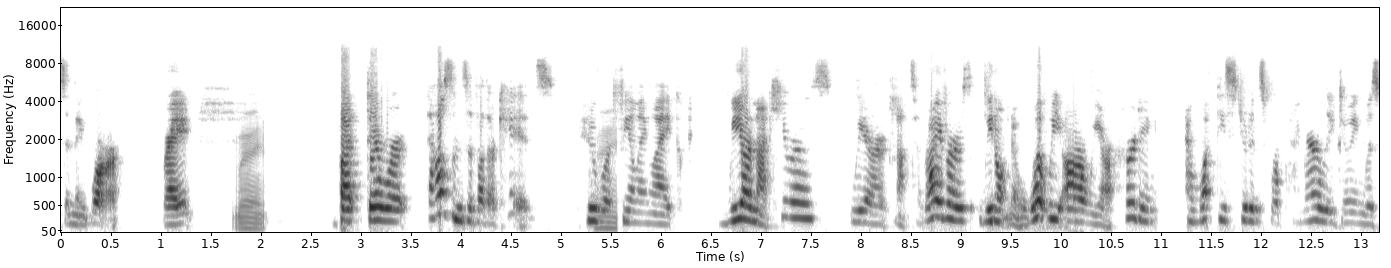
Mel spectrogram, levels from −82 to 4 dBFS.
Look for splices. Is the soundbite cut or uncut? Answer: uncut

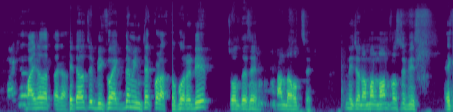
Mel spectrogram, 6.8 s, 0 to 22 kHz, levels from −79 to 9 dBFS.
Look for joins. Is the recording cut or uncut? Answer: cut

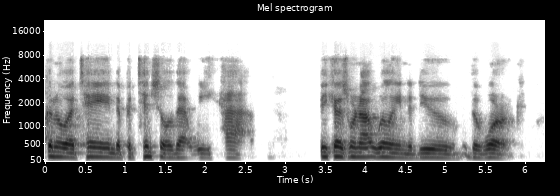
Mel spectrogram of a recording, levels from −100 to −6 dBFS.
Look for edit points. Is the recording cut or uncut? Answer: uncut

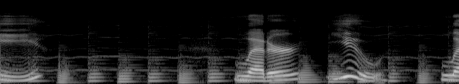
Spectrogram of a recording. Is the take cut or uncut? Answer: uncut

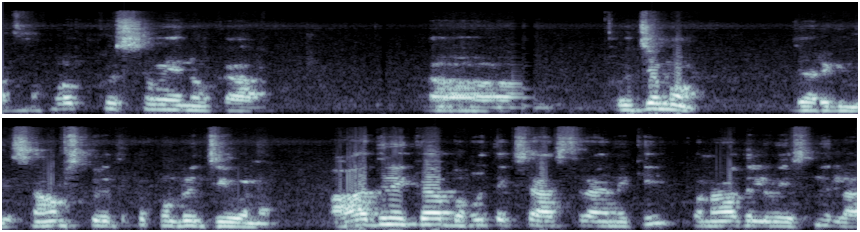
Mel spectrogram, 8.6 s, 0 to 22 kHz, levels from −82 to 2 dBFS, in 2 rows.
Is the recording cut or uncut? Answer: cut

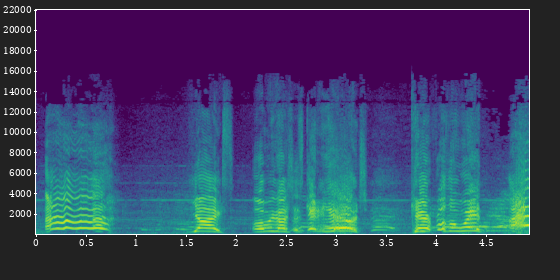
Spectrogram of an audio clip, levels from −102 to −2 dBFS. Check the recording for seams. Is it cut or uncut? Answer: uncut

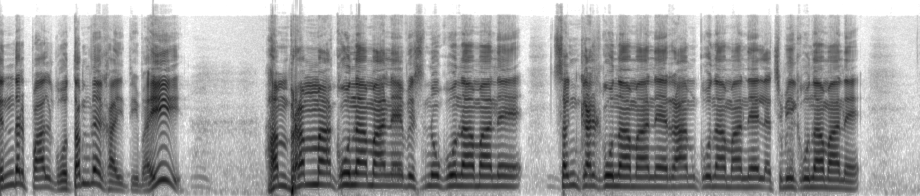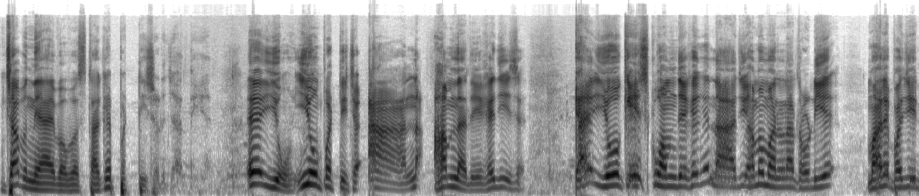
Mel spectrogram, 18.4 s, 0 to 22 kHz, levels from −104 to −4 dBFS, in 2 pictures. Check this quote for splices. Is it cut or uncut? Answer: uncut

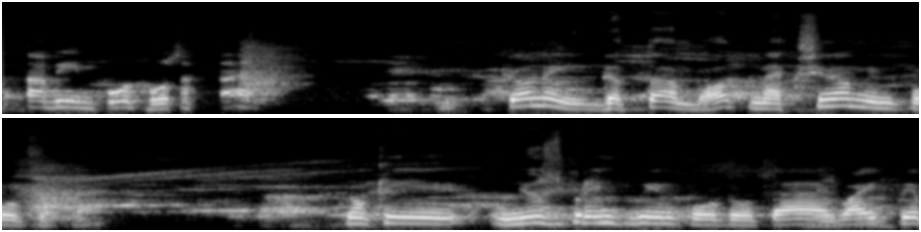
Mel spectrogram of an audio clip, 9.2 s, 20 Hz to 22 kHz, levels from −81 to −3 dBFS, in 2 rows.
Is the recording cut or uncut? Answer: uncut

